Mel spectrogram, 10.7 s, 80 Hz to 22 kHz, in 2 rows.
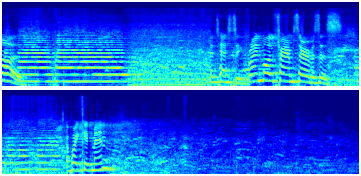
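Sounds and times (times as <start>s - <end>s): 
street parade crowd noise: 0.0s - 10.7s
big tractor horn blast in a street parade: 0.2s - 2.0s, 5.2s - 6.4s
speech: 3.4s - 5.5s, 6.4s - 7.2s.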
